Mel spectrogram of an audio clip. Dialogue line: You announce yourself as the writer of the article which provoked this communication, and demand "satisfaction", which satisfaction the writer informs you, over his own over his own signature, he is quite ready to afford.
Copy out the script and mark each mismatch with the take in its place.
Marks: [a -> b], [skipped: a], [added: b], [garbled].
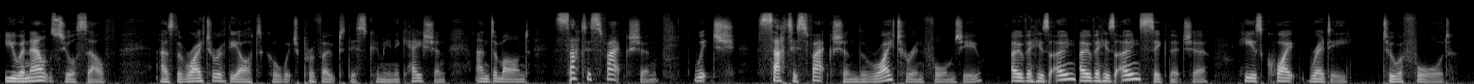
You announce yourself as the writer of the article which provoked this communication, and demand "satisfaction", which satisfaction the writer informs you, over his own over his own signature, he is quite ready to afford.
